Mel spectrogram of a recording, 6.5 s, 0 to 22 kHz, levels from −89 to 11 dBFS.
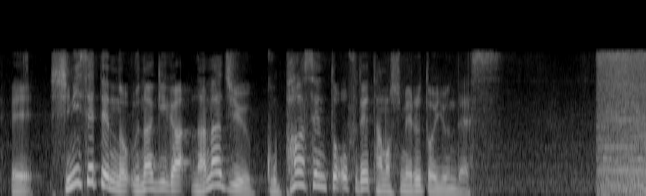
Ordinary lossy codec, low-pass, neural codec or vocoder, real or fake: none; 7.2 kHz; none; real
